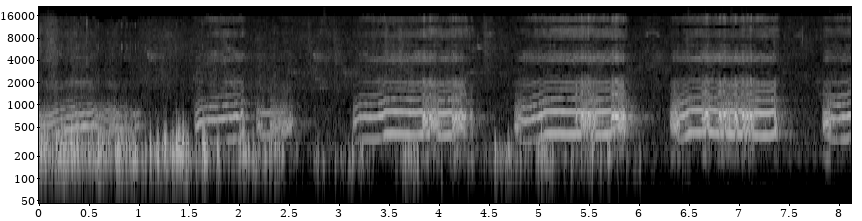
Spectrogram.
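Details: Puppy suffering pneumonia and distemper with nasal discharge; loud wheezing breaths, each a whining harmonic tone with a stepped pitch, repeating roughly every one and a half seconds, some rasping noise early on.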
